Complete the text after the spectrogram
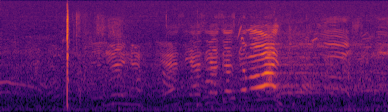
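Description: Men on the field shout loudly from a distance.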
